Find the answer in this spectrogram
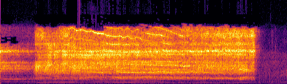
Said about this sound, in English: Nobody understood a word I said, so I'm just getting down to farting. All right? One, two, three.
